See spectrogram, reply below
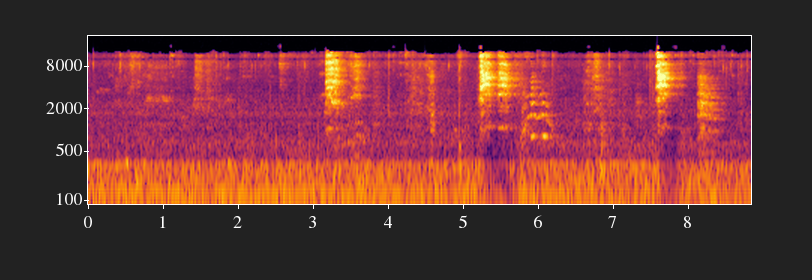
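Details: Three captive green-cheeked conure chicks, hatched mid-July 2024: two green-cheeked males and one yellow-sided female. They give a few short, harsh, raspy squawks with quieter chirps between, over a steady low mechanical hum.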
